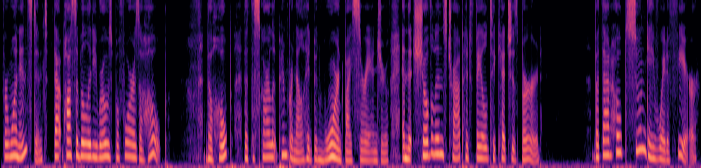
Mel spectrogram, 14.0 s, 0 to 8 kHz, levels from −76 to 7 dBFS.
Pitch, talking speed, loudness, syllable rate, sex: 205 Hz, 165 wpm, -19 LUFS, 4.8 syllables/s, female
